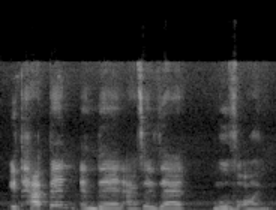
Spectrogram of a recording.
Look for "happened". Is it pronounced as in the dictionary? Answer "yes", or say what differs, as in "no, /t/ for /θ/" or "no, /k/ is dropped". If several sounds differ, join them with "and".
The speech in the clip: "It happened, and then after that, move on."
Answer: yes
